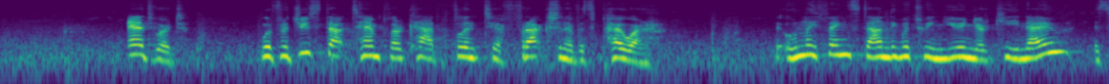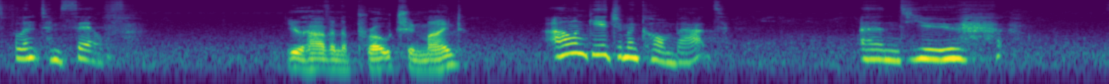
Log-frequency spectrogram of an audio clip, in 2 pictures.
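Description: A young woman speaks calmly and closely.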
